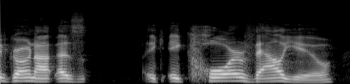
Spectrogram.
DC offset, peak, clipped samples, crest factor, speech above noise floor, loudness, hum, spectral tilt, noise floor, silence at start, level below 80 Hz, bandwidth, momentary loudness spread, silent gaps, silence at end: under 0.1%; 0 dBFS; under 0.1%; 18 dB; 48 dB; -18 LUFS; none; -7 dB/octave; -66 dBFS; 0 s; -76 dBFS; 9.8 kHz; 13 LU; none; 0.2 s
